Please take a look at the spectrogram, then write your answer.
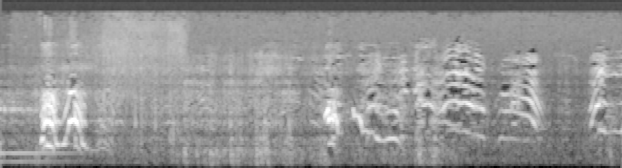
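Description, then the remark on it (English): A dog lets out two quick, sharp barks, then follows with a string of high, sliding whimpers and whines, over a faint murmur of a crowd in the background. “Dog's ready to go again.”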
